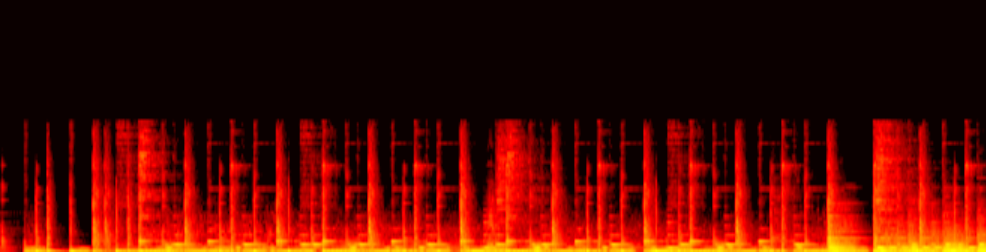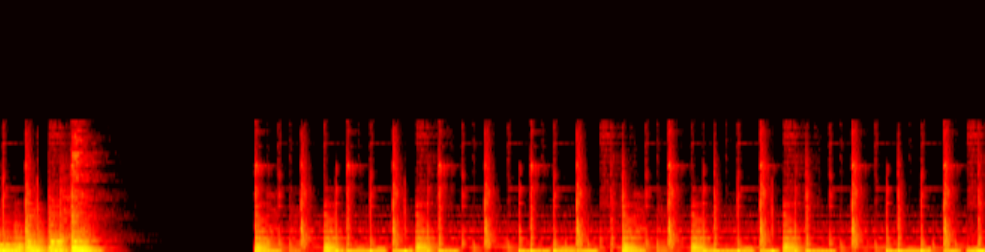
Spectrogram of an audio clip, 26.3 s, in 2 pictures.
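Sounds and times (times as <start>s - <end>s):
techno trip hop music: 0.5s - 11.0s, 11.7s - 14.7s, 16.6s - 26.2s.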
